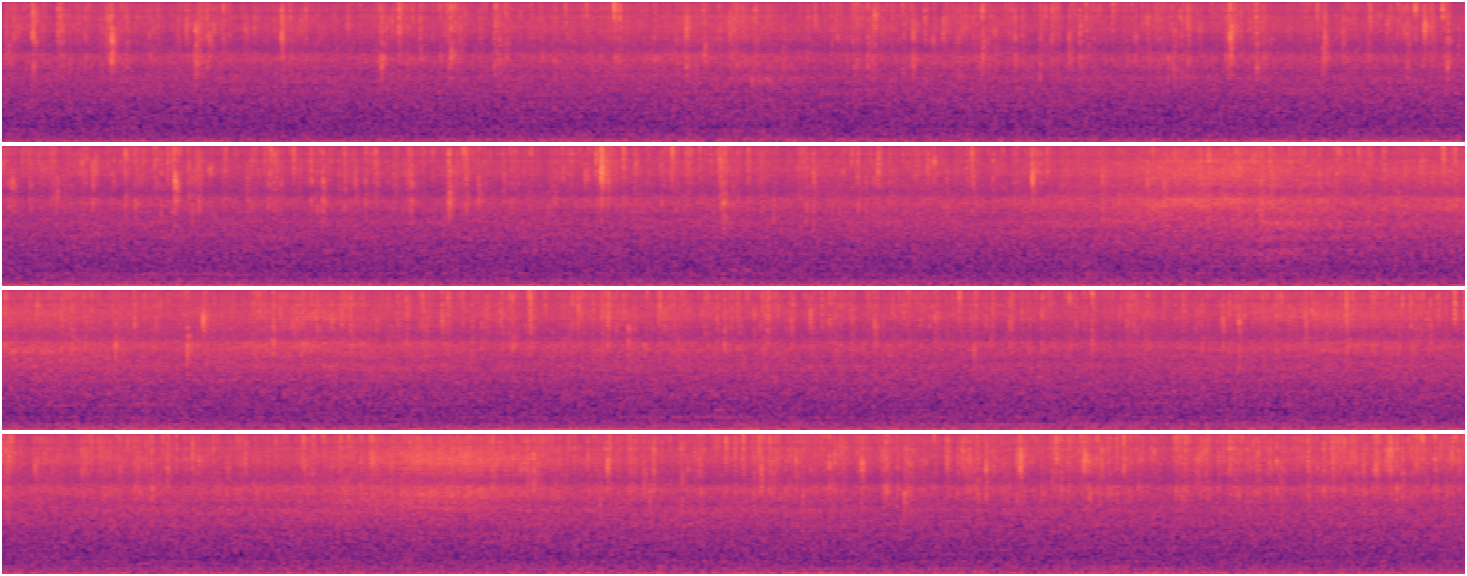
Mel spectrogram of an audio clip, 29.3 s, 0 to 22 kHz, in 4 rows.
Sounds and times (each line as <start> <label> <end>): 0.0 Heavy rain 29.2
